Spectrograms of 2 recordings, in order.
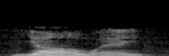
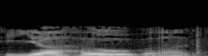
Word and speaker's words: Yahweh: By Dr. Thomas, the name of the deity was pronounced Yahweh. On this point, it is only needful to observe that an overwhelming majority of critics have decided in favour of this pronunciation. Jews and those who are not Jews concur in this. We have already observed that the pronunciation Yehovah is the result of Masoretic manipulation.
